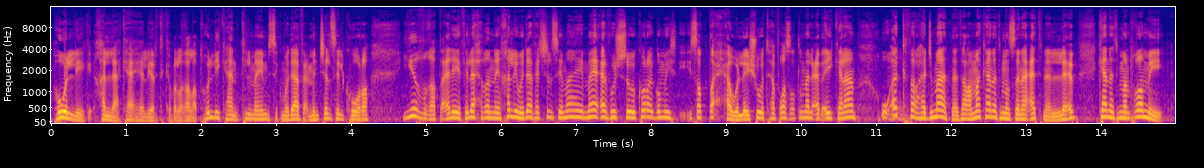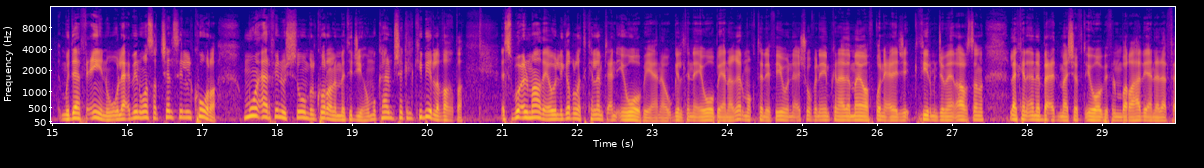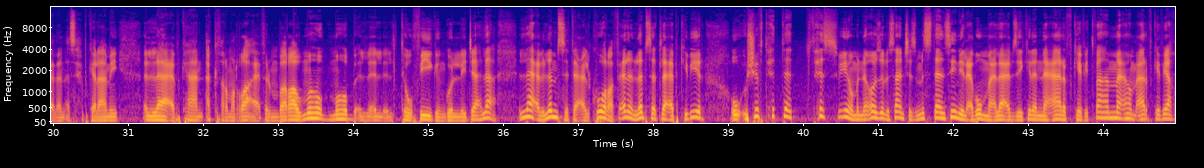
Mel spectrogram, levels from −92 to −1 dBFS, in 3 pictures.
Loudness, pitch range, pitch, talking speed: -19 LUFS, 115-180 Hz, 135 Hz, 205 wpm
